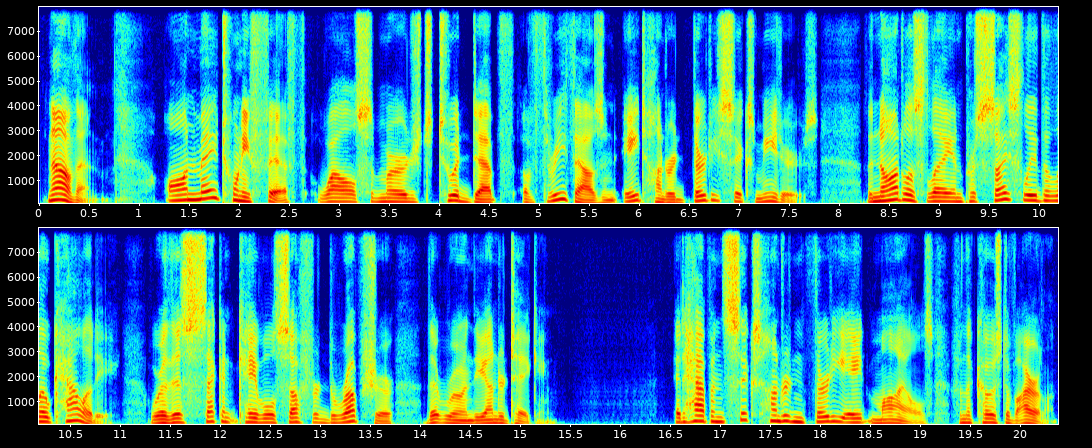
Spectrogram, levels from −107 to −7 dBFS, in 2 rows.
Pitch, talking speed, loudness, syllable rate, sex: 160 Hz, 145 wpm, -20 LUFS, 4.8 syllables/s, male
